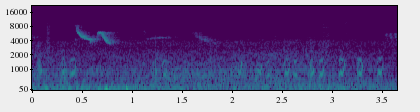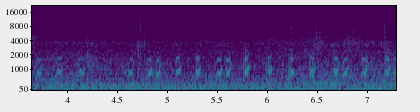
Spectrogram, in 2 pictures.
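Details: A guinea pig makes quick repeated short pulses, several per second. A few high whistled sweeps sound near the start.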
